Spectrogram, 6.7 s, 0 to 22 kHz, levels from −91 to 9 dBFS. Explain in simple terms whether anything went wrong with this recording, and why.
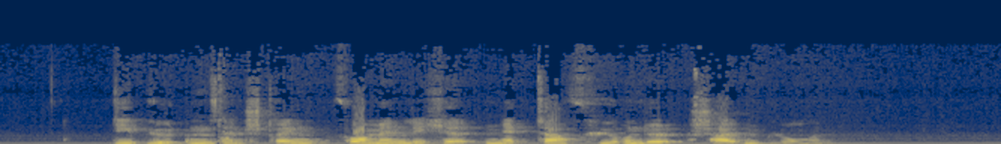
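Two brief squeaky, noisy blips cut into the speech, from 1.43 to 1.51 s and from 4.58 to 4.65 s, the first clearly louder. This is a corrupt frame decoded: a few compressed chunks of the recording were damaged, and the player played them anyway, producing noise instead of speech.

Three short harsh, crackly spots on loud moments, at 2.35 to 2.42 s, 3.65 to 3.72 s and 4.78 to 4.84 s, are hard clipping. The sound was too strong for the recording chain to handle, so its loudest peaks were chopped flat, adding that rough edge.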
